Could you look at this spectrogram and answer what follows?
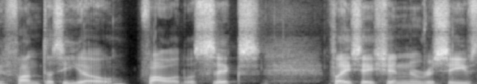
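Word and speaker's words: ReFantazio: things to say did you like how I pronounce fantasio yeah I did I'd love that you pronounce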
